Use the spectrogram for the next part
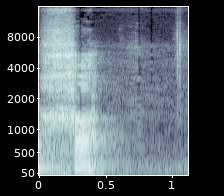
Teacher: E o H é um pouco mais forte, é a fricativa velar ha, similar às línguas eslavas.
